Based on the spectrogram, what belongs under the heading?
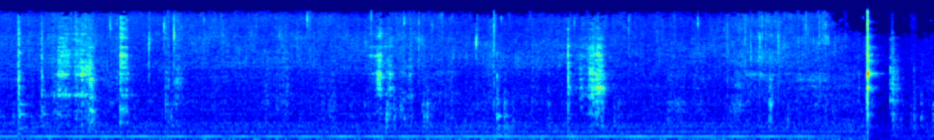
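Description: Batter-coated cookies sizzling in hot oil in a small skillet, with a slotted metal spatula scraping and tapping against the pan over a steady low hum. The sound cuts off with a sharp click near the end.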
